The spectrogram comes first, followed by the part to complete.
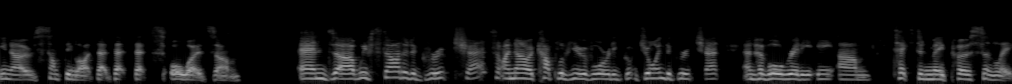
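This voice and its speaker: Speaking with fairly even intonation, a woman keeps a medium pitch and a moderate pace. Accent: Australian. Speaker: tour host. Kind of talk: webinar presentation. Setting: video call.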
